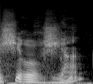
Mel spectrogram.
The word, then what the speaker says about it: chirurgien: avec sa main, chiroptère, et le chirurgien, alors on prononce chi cette fois, qui opère avec ses mains.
